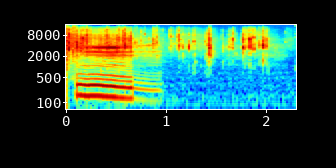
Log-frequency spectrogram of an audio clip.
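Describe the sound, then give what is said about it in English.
A short hummed voice tone gives way to irregular, crisp crunching and chewing sounds, a series of small uneven bursts of moderate loudness, as someone eats dinner. “I'll mute my mic a bunch so I can eat my dinner.”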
